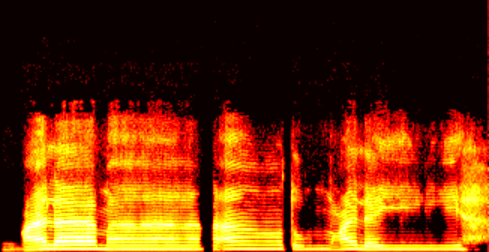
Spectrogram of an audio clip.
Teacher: Di antara lam dengan mim, lebih panjang huruf mim. Lam ini cuma 2 harokat. Ala. Mimnya 4 harokat.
